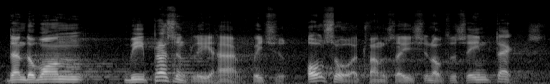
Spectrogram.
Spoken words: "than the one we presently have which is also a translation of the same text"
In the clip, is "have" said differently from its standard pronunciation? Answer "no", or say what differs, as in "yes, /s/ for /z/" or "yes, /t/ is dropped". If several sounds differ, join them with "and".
no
